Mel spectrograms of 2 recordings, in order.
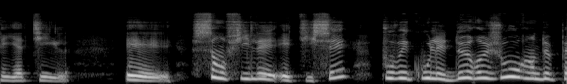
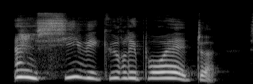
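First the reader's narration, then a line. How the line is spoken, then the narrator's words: Exclaimed. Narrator (French): s'écria Wilhelm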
